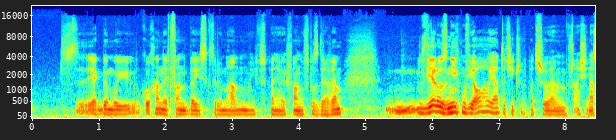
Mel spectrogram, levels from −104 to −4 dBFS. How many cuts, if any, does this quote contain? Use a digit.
3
